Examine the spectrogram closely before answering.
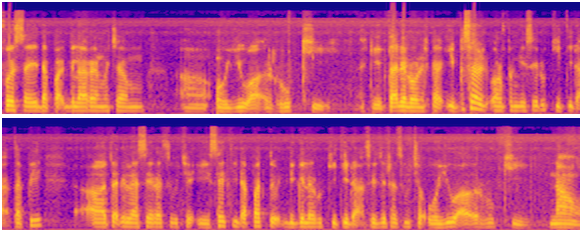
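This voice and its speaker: The sound is dry and close, without any echo. A man rattles off his words very fast. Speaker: singer and applied chemistry student. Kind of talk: casual podcast interview.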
